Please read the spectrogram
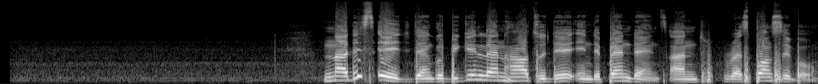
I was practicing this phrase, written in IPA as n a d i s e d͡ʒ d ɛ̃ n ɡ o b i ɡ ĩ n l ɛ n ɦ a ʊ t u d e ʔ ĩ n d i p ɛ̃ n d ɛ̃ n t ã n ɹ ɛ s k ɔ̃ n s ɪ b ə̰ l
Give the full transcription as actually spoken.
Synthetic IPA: n a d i s e d͡ʒ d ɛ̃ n ɡ o b i ɡ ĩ n l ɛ n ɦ a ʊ t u d e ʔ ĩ n d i p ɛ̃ n d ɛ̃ n t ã n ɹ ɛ s p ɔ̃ n s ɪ b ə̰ l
